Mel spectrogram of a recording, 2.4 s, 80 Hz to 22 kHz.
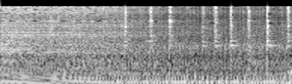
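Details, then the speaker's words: Farmertec 288xp kit chainsaw at first start while breaking in, idle turned up a little during tuning: a buzzy two-stroke note falls smoothly from high revs into a steady, even run, with clean throttle response. "it's loading up time to tune it i'm gonna give this thing just a little more idle friends [Applause] but listen to it fred it throttles up really nice"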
